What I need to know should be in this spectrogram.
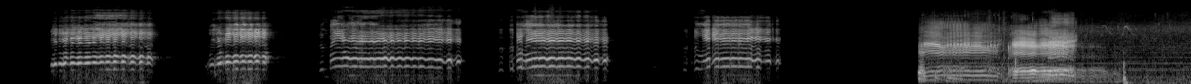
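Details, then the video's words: Flock of sheep out in the countryside, five short bright bleats spaced about a second apart, then a harsher, louder burst of two overlapping cries and a trailing noisy fade. "Sonidos de ovejas 🐑🌿 Balidos y Rebaños de ovejas en el campo"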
